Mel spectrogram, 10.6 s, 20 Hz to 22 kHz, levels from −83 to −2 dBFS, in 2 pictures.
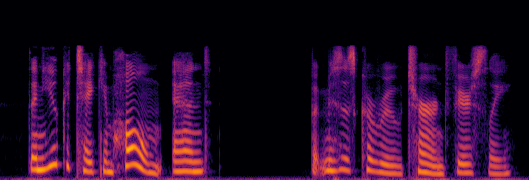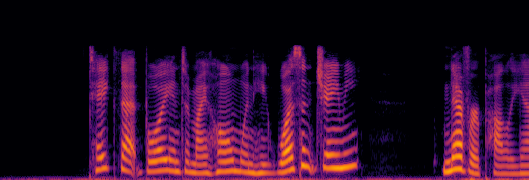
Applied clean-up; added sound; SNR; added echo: none; none; none; none.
